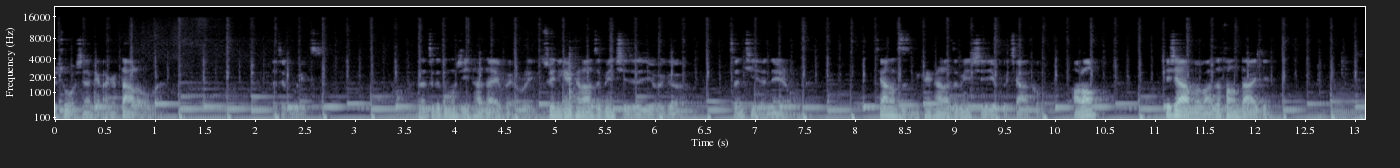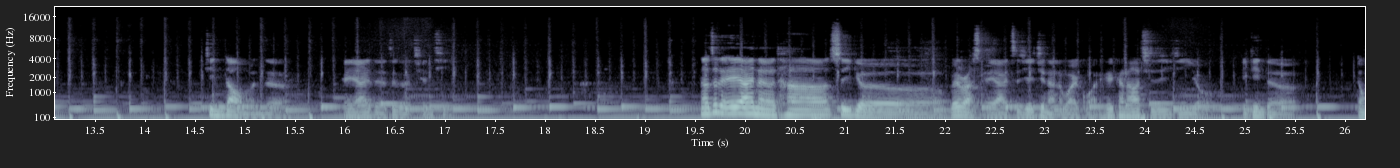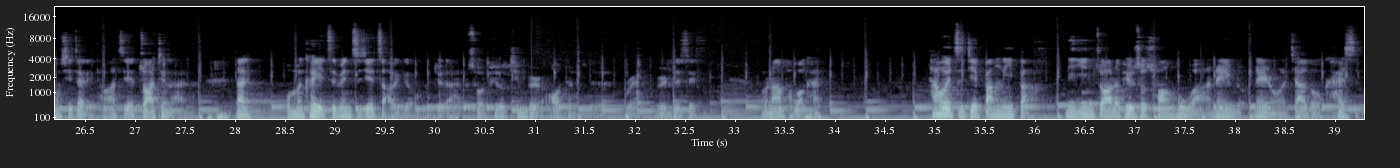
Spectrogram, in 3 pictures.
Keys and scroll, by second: 4.3 Escape, 8.7 Escape, 11.8 t, 12.9 w.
